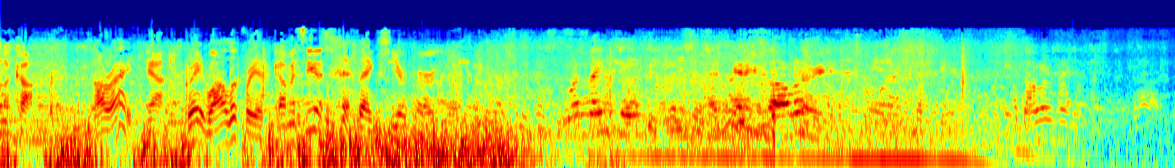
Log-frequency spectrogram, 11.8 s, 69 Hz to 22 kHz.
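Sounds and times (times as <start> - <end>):
wind buffeting an outdoor microphone on a cold windy day: 0.0 - 7.9
speech: 0.2 - 9.4, 10.2 - 11.0.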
